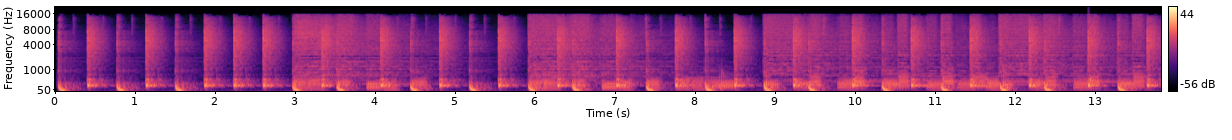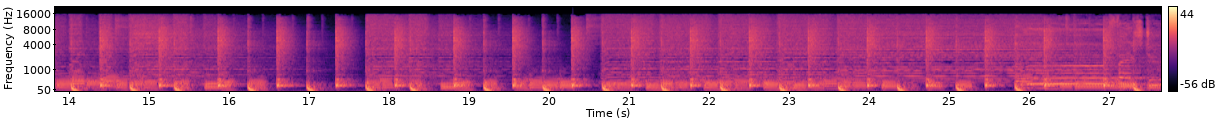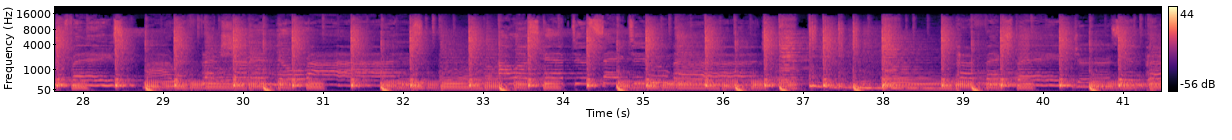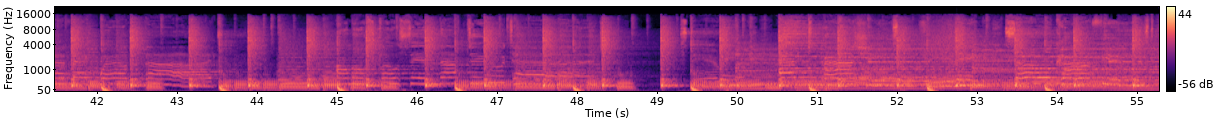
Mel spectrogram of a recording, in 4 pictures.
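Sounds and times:
1980s extended music: 0.0s - 55.2s.

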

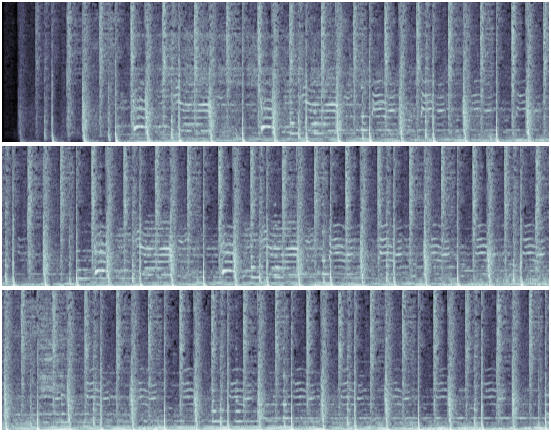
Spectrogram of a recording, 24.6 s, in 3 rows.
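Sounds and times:
clean funk vocal edit: 1.0s - 24.6s.

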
